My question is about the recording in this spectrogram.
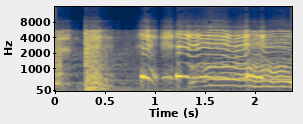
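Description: An animated baby cries in a cartoon series, starting with short sobbing bursts and then settling into a sustained, wavering high wail.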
